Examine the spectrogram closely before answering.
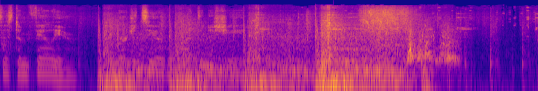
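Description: Energy blasts crackle and boom as a creature is hit.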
